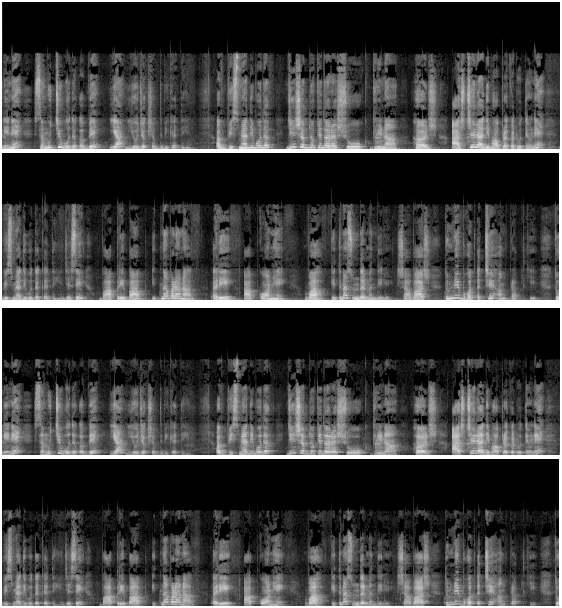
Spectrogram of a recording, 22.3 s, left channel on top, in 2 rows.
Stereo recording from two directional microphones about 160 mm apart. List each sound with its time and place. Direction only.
0.0 s a woman's voice: 5° left (ahead or behind)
